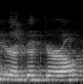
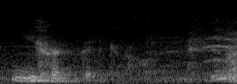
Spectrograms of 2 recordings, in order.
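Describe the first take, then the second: First: Said in the usual way. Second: Soft, voiceless whisper; whispered tenderly. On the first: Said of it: "She didn't say exactly". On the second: Retold or imitated. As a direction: whisper it like a kind old lady blessing a child. Kind old lady's blessing.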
